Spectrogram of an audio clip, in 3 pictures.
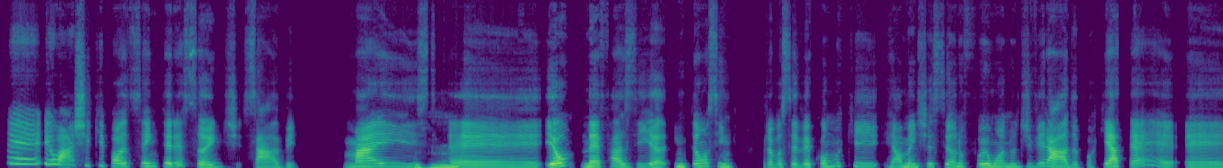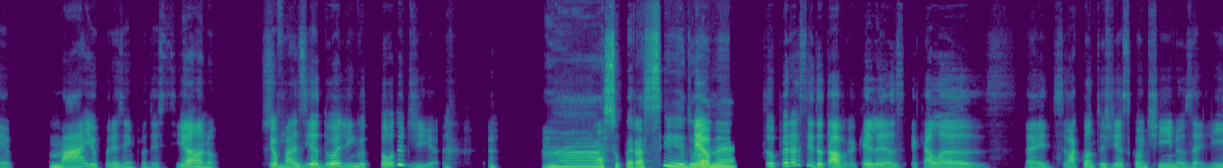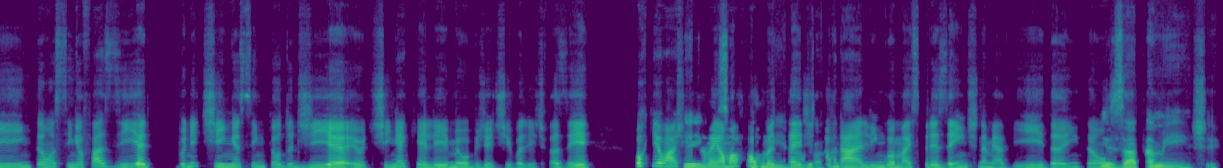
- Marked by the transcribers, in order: tapping; chuckle; distorted speech; other background noise
- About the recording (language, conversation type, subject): Portuguese, advice, Como posso quebrar um hábito depois de uma pausa prolongada?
